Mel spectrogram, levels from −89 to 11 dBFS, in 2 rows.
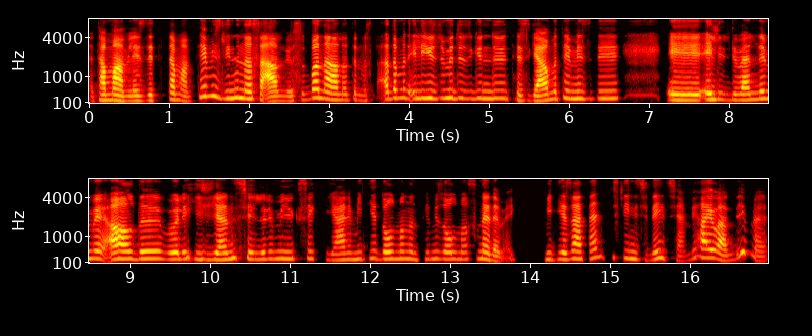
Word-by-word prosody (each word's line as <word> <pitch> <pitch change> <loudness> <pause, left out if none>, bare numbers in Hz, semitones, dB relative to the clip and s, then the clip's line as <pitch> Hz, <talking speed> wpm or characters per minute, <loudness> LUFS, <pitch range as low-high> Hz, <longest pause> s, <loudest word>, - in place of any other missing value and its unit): e, 160 - -20
tamam, 200 -2 +6
lezzeti, 180 +2 -4
tamam. 190 -7 0
Temizliğini 290 -5 -1
nasıl 245 0 +3
anlıyorsun 170 +6 +3
bana 280 -5 +6
anlatır 210 0 +2
mısın? 185 0 -19
Adamın 275 +4 -2
eli 260 +2 -3
yüzü 270 0 0
mü 280 -2 -2
düzgündü, 260 0 -6
tezgâhı 185 -3 +3
mı 245 +3 -5
temizdi, 250 -1 -5 0.8
eee, 200 -1 +4
eldivenle 220 +2 0
mi 255 0 -1
aldı, 245 +1 +4
böyle 230 +1 0
hijyen 225 -1 -2
şeyleri 235 -2 -8
mi 250 +1 -7
yüksekti, 245 -1 -12
yani 210 +2 -5
midye 235 +2 -12
dolmanın 240 -1 -4
temiz 240 +2 -16
olması 235 +1 -9
ne 235 -2 +1
demek? 225 +7 -9 0.3
Midye 225 0 -6
zaten 255 +5 -1
pisliğin 280 -3 -10
içinde 225 -1 -10
yetişen 230 -8 -9
bir 280 - -16
hayvan, 275 - +1
değil 470 +3 -4
mi? 170 - -15
235 Hz, 150 wpm, -23 LUFS, 210-255 Hz, 0.8 s, tamam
